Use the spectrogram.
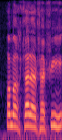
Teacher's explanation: إدغام الفاء بالفاء برضه للسوسي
